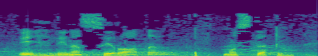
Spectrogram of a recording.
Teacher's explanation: Ihdina, the ha is coming from the bottom of the throat.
